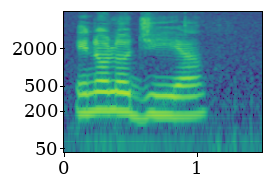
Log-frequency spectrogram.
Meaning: oenology, enology, (art, science of) winemaking
- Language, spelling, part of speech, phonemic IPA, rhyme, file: Italian, enologia, noun, /e.no.loˈd͡ʒi.a/, -ia, It-enologia.ogg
